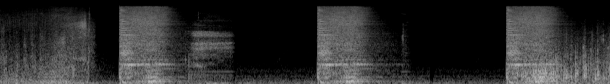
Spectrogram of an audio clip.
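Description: A sword swooshes through the air.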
